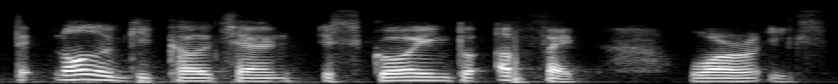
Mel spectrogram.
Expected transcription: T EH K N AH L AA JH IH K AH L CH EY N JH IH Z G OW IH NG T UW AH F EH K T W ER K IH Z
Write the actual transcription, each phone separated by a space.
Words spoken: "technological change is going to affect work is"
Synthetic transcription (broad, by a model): T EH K N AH L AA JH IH K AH L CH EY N IH S G OW IH NG T UW AH F EH K T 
